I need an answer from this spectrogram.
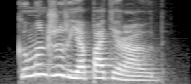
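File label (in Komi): кымын жыръя патераыд, Komi, female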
